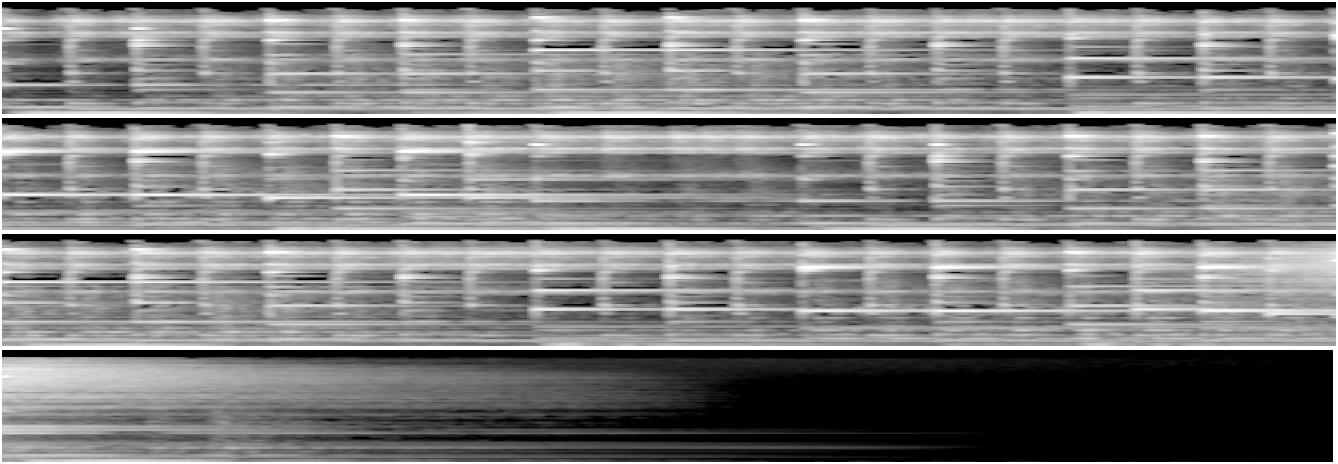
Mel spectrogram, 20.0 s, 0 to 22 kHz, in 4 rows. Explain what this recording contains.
xmas bellis5
Especially for Christmas. These sounds are made with vst instruments by Hörspiel-Werkstatt HEF
x-mas, instrument, weihnachten, effect, holiday, wonderland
